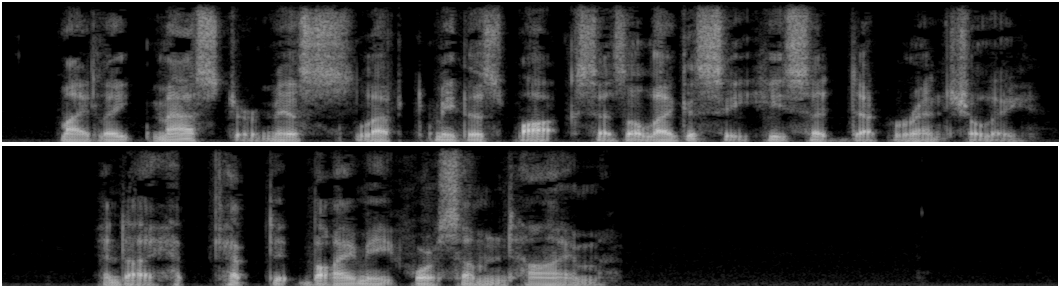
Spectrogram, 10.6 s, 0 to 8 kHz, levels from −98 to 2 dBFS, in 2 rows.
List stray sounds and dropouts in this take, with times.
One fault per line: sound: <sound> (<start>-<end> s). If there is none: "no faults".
no faults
